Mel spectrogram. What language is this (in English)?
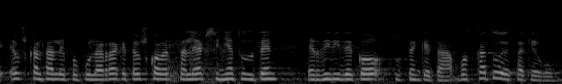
Basque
